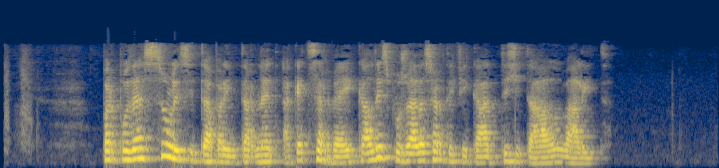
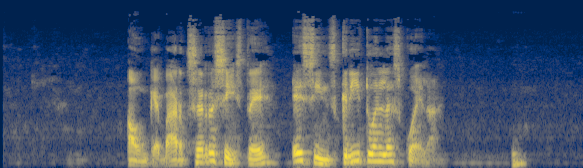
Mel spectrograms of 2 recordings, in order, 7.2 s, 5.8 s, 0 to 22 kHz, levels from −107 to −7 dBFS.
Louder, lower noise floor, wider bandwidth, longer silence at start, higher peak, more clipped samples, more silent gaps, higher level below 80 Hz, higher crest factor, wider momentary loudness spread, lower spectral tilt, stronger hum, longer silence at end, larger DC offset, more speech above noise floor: about the same, -16 LUFS vs -17 LUFS; first, -72 dBFS vs -68 dBFS; second, 8 kHz vs 14 kHz; second, 1.05 s vs 1.25 s; about the same, 0 dBFS vs -2 dBFS; neither; neither; about the same, -58 dBFS vs -54 dBFS; about the same, 16 dB vs 18 dB; second, 8 LU vs 19 LU; about the same, -6 dB/octave vs -5 dB/octave; neither; first, 1.25 s vs 0.6 s; neither; first, 56 dB vs 51 dB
